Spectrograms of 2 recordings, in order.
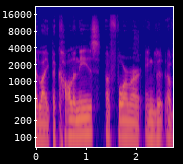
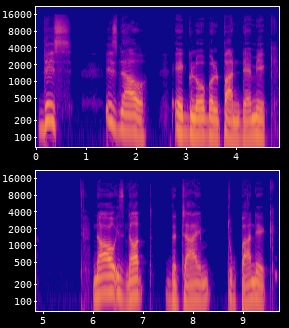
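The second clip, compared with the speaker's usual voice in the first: slow, measured, louder official statement; WHO head imitation; 5 dB louder, much slower than usual. WHO head addressing the world, slow and grave. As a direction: announce the pandemic gravely, word by word. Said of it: "the way he talks is so excellent".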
